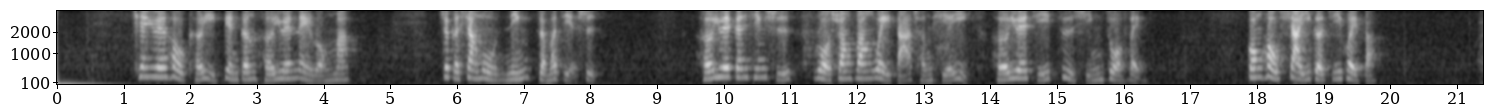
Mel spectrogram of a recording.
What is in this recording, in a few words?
Chinese; 契約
